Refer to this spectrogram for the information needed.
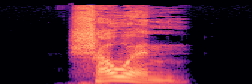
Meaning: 1. gerund of schauen 2. plural of Schau
- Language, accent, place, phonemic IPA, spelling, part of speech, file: German, Germany, Berlin, /ˈʃaʊ̯ən/, Schauen, noun, De-Schauen.ogg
